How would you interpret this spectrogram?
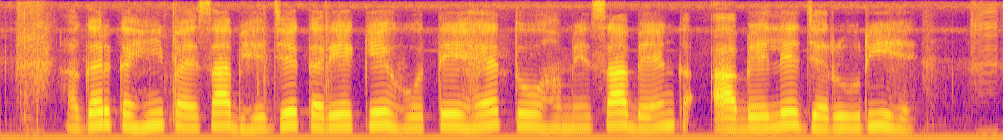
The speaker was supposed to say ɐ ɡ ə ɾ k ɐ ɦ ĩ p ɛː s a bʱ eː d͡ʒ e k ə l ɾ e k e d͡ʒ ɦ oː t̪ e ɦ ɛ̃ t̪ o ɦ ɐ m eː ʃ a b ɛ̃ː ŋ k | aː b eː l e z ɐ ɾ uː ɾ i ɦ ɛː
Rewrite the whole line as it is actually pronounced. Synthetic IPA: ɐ ɡ ə ɾ k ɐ ɦ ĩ p ɛː s a bʱ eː d͡ʒ e k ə ɾ e k e ɦ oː t̪ e ɦ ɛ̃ t̪ o ɦ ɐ m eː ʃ a b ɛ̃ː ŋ k | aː b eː l e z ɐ ɾ uː ɾ i ɦ ɛː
